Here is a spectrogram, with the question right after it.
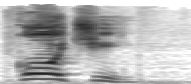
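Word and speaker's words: kocsi: Y los, húngaros llamaban a ese tipo de carroza tirada por caballo, la llamaban Sekel, pero la palabra coxi se pronunciaba cochi, como ah.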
